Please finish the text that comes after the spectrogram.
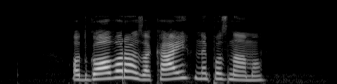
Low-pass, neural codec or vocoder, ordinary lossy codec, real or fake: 9.9 kHz; none; none; real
